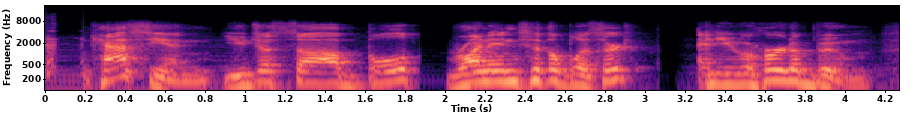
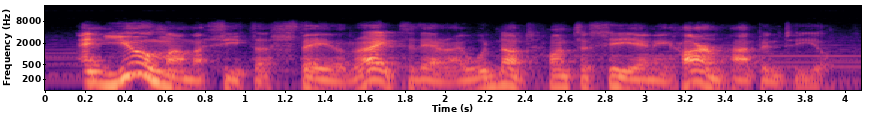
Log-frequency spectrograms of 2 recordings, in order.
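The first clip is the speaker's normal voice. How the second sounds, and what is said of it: Flirtatious character voice with accent. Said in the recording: “He has an accent and he's a flirt.”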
